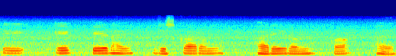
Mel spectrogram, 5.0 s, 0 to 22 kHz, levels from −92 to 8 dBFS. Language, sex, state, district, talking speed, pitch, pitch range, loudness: Hindi, male, Chhattisgarh, Raipur, 120 wpm, 150 Hz, 140-160 Hz, -17 LUFS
